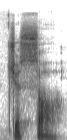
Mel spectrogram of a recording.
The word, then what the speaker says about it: just: eat or just saw we see the t is between consonants so don't pronounce it it's silent just saw you link the S with the S link them together just saw just saw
